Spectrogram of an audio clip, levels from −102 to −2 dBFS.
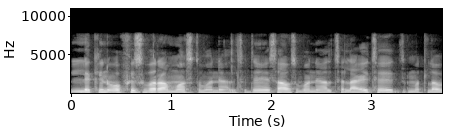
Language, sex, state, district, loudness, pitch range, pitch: Maithili, male, Bihar, Supaul, -21 LUFS, 135-150 Hz, 145 Hz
